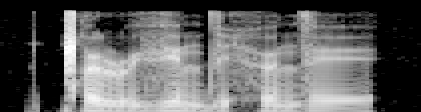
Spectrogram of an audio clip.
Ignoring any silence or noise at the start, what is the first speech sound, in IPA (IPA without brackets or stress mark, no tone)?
ǁ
